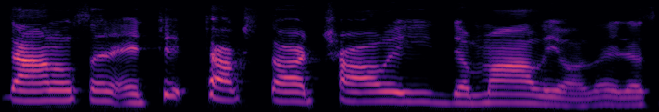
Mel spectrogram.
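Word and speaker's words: Charli D'Amelio: James Mr Beast Donaldson and Tik Tok star Charlie dealo that's how you say her name um So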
